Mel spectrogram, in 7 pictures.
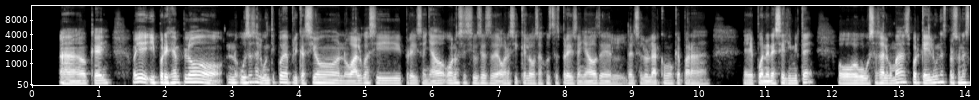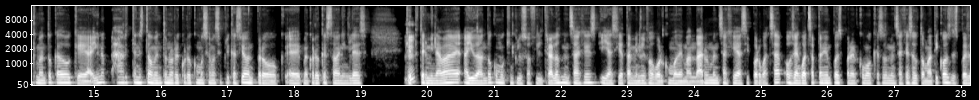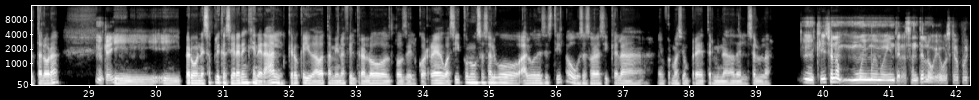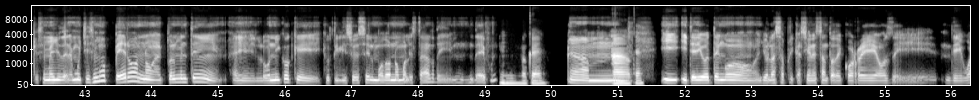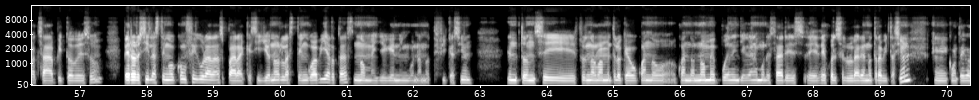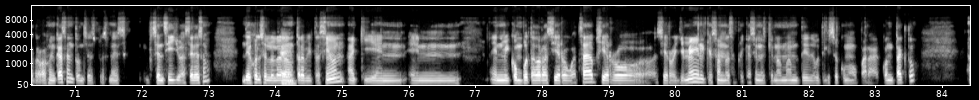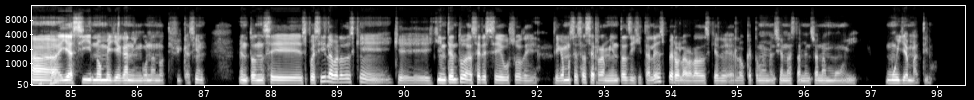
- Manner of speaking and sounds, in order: none
- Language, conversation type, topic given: Spanish, podcast, ¿Qué trucos tienes para desconectar del celular después del trabajo?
